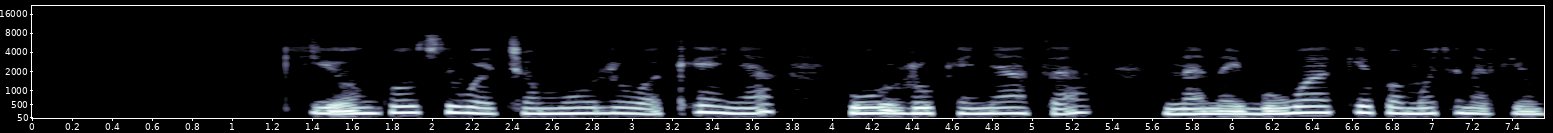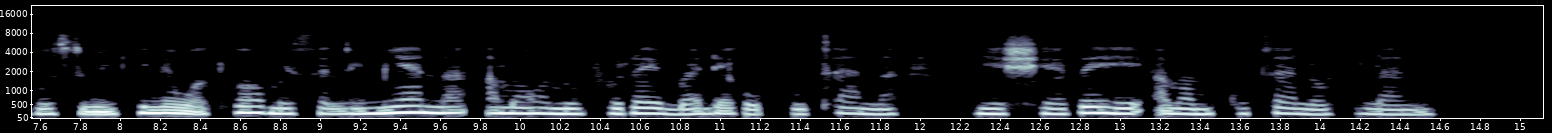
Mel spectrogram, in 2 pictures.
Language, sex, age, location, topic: Swahili, female, 18-24, Nakuru, government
